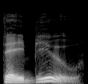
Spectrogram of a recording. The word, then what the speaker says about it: debut: word earlier this month debut d-e-b-u-t and that t is not pronounced in english so uh when you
